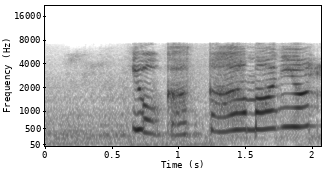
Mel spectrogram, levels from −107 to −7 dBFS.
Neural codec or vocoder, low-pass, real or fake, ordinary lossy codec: autoencoder, 48 kHz, 32 numbers a frame, DAC-VAE, trained on Japanese speech; 7.2 kHz; fake; none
